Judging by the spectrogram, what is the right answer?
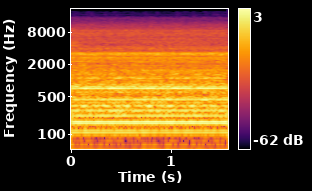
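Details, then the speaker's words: Delta 6-inch variable-speed bench grinder, new, at full speed: steady even hum with constant whine, no wobble, rubbing or grinding; quiet and running smoothly, slight vibration noted only at lowest setting. "Uh, full speed right there. And it's actually pretty quiet."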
